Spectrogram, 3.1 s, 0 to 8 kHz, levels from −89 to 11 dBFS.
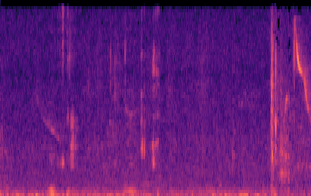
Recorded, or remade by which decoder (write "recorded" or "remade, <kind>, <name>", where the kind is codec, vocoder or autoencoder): recorded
